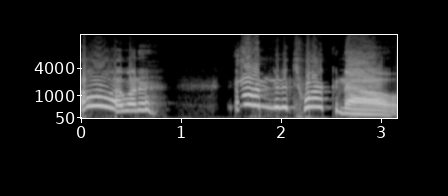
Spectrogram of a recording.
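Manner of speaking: very high, flamboyant, stretched-out, swooping cartoon voice. Mocking how a guy sounds to the others, do a Snagglepuss voice. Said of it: "He sounds like Snagglepuss".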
